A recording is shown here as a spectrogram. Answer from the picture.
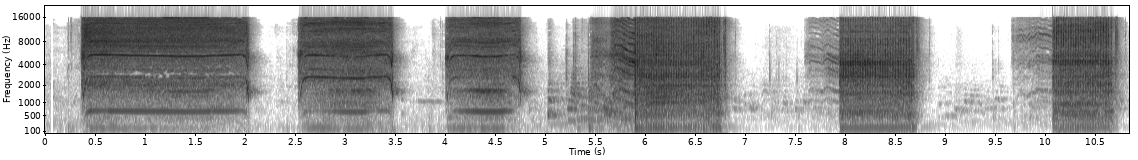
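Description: Cordless drill/driver running in five short bursts. The first three are steady runs drilling pilot holes in a wooden rail. The last two are uneven runs driving wood screws into those holes.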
